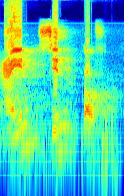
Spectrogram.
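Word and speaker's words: عسق: insiden dan kok ya ini penyebutannya Ain Sin qof Ain Sin qof ingat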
